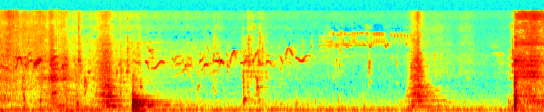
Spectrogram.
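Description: Faint outdoor ambience with a small bird chirping in quick wavering phrases, joined by a few brief low sounds and a short louder burst near the end.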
